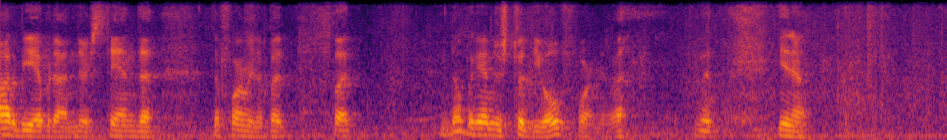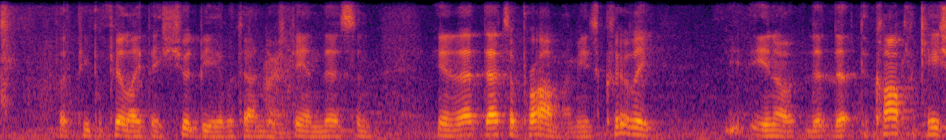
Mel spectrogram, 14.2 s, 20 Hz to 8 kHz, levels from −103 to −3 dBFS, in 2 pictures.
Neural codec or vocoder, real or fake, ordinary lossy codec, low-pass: none; real; Opus, 32 kbps; 7.2 kHz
